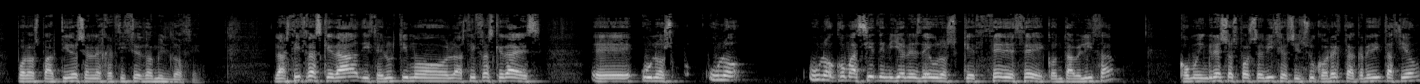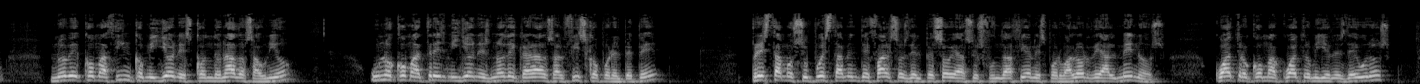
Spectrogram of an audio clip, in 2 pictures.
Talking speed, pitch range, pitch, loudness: 145 wpm, 145-180 Hz, 160 Hz, -21 LUFS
